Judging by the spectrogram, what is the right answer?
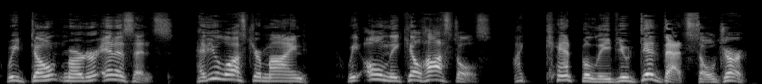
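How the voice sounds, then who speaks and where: An actor playing a stern, loyal soldier in a video game, speaking in a clipped, military, commanding manner. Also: male voice, on the high side, lively intonation, a little slow, fairly bright tone, no room sound, clean studio sound. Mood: angry, outraged. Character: stern, loyal male soldier, zealous armored paladin companion. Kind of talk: scripted video game companion dialogue.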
